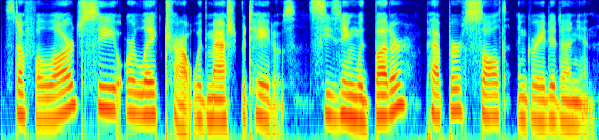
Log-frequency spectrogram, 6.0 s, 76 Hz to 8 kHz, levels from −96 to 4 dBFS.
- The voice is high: No, medium, 170 Hz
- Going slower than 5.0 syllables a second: Yes, 4.8 syllables/s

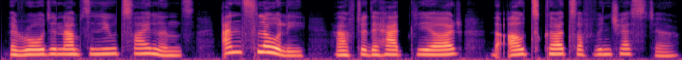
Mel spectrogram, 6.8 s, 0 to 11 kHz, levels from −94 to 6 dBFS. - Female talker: Yes, female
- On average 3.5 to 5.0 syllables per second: Yes, 4.5 syllables/s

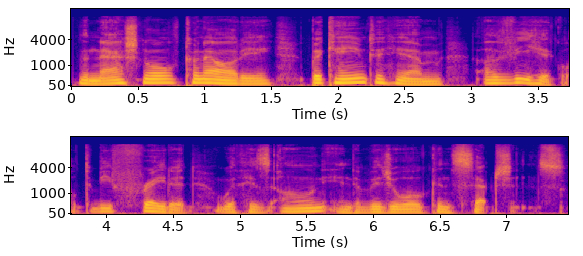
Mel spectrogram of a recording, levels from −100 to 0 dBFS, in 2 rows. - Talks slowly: Yes, slow, 130 wpm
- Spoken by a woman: No, male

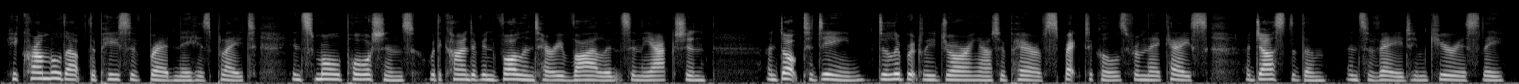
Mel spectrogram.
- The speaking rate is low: No, average, 160 wpm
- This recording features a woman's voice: Yes, female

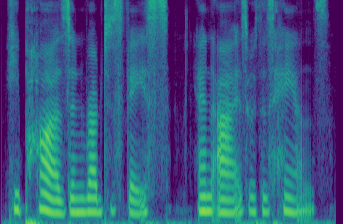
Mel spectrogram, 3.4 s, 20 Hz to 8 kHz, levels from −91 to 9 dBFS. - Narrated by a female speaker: Yes, female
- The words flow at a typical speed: Yes, average, 190 wpm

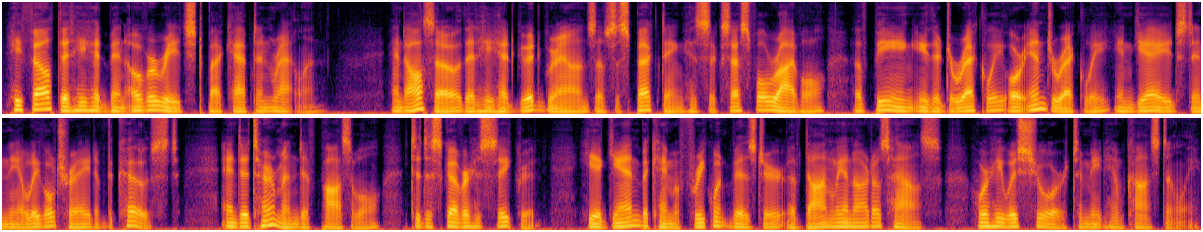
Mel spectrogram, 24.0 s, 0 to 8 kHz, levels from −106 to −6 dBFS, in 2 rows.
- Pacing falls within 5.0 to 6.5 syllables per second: No, 4.8 syllables/s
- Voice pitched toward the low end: Yes, very low, 95 Hz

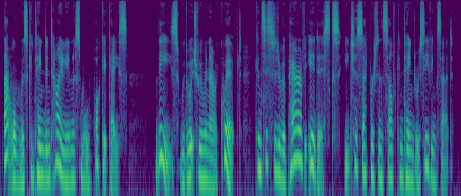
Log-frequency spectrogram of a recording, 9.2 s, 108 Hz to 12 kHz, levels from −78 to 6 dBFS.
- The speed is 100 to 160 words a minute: No, average, 200 wpm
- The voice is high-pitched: No, medium, 180 Hz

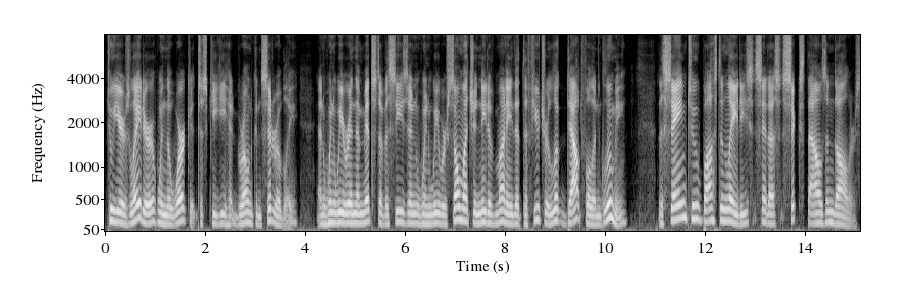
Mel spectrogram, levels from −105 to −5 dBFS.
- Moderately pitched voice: Yes, medium, 155 Hz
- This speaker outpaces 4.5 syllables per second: Yes, 4.8 syllables/s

